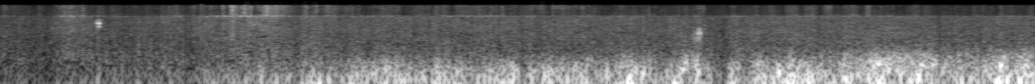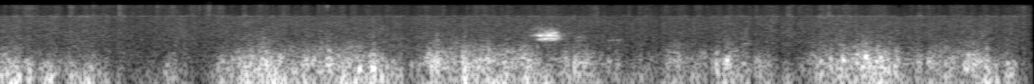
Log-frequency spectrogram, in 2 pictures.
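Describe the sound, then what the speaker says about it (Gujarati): Strong wind blowing outdoors, buffeting the microphone with continuous low rumbling gusts that rise and fall in waves for the whole stretch. "પવન એવો છે ને આ બધા ઉડી જાય છે"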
